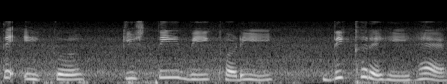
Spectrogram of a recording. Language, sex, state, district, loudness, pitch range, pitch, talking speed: Punjabi, female, Punjab, Kapurthala, -17 LUFS, 220-280 Hz, 235 Hz, 105 wpm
